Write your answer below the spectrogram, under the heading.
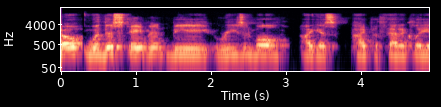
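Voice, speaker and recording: A man's plain, everyday voice at a fairly slow pace with fairly even intonation. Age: 60s. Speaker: podcast host. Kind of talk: podcast interview. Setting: podcast.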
